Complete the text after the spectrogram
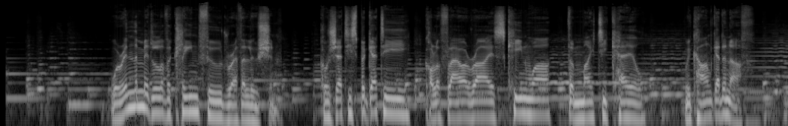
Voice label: Narrative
